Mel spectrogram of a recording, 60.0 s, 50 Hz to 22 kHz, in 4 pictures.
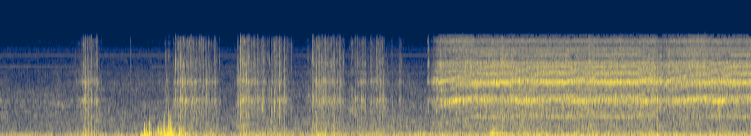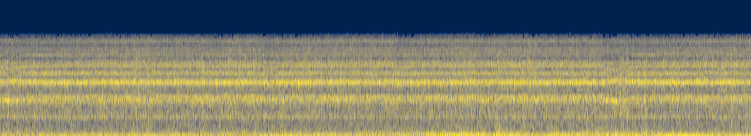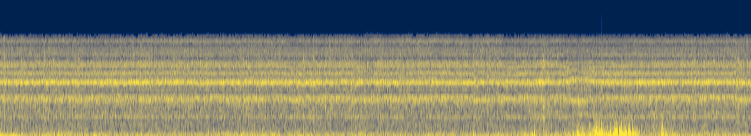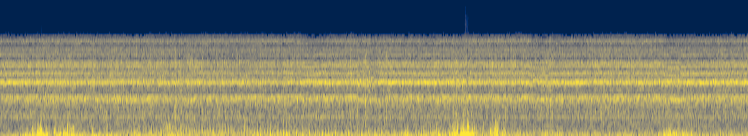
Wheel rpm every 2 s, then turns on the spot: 0, 10, 20, 30, 80, 160, 150, 160, 160, 160, 160, 160, 160, 160, 160, 160, 160, 160, 160, 160, 160, 160, 160, 160, 170, 160, 160, 160, 160, 160.
4-8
